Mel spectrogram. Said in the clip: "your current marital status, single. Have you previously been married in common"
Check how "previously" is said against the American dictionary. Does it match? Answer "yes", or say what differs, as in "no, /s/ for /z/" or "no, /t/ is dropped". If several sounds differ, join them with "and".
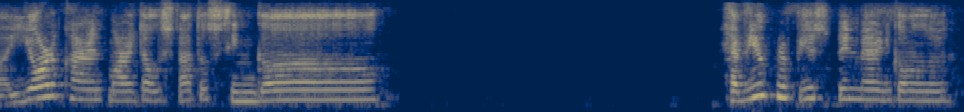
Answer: no, /f/ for /v/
